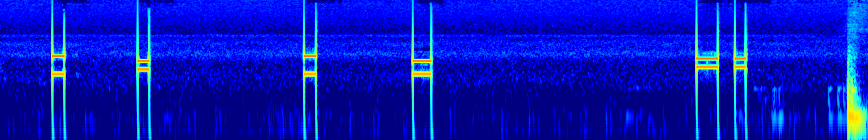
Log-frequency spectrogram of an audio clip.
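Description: Six telephone keypad tones enter a six-digit PIN on a conference call line. The short, equally loud beeps come at uneven intervals, with a long pause before the last two.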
